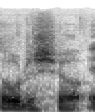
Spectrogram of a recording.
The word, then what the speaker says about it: Aldershot: But no, it's Aldershot. – It's Aldershot. – Not everyone pronounces it Aldershot. – Oh, I can see, yes.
